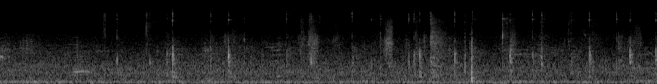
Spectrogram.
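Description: Table tennis balls clicking off bats and tables in scattered, irregular taps over a steady outdoor background.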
